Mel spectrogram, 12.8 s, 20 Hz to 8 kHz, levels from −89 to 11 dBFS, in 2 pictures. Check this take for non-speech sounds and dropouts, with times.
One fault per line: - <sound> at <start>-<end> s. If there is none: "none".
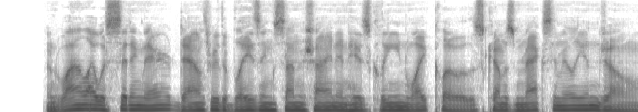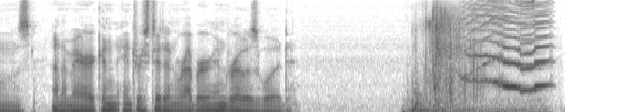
- squeak at 10.4-11.9 s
